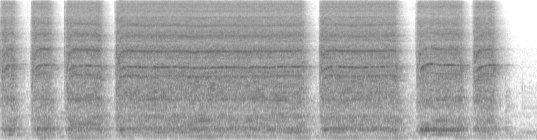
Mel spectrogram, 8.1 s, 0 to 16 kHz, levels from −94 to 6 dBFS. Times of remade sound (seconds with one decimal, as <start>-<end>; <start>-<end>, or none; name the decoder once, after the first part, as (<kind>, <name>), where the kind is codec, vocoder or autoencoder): none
